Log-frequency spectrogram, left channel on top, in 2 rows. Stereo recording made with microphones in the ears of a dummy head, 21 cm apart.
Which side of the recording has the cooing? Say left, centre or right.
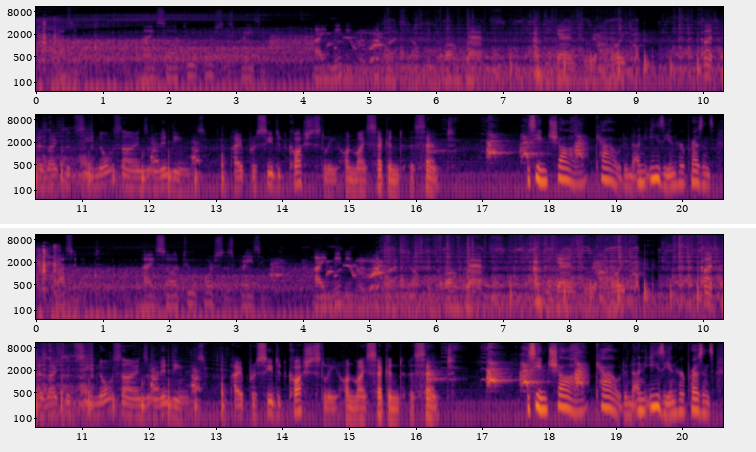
right.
